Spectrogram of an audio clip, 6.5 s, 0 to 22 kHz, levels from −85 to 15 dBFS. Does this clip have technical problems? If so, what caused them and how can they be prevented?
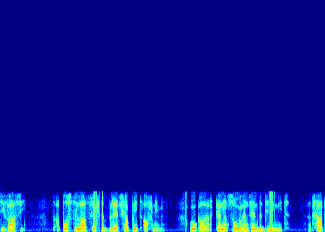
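Yes. Bit errors on a digital phone line cause crackle in three short bursts: 1.87 to 2.04 s, right after "de apostel laat"; 3.66 to 3.72 s, before "ook al herkennen sommigen"; and 5.39 to 5.48 s, after "al herkennen sommigen zijn". Flipped bits in the logarithmic 8-bit samples each corrupt a single sample, and a hit on a high bit or a sign bit turns that sample into a sharp tick. The error rate is a fraction of a percent. Unlike packet loss, the speech never drops out or repeats. Its narrow telephone band, topping out near 3.4 kHz, continues unbroken under the ticks. Preventing this means fixing the noisy link or adding error detection and correction to the transmission path.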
